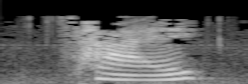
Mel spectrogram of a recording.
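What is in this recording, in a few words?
"采", Mandarin Chinese; hsk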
